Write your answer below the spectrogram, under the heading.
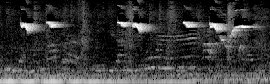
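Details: Red avadavat, also called strawberry finch, giving thin high-pitched chirps and short downslurred whistles in four spaced bursts, over a steady low hum and faint background murmur.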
